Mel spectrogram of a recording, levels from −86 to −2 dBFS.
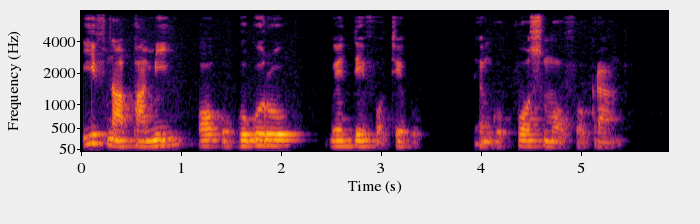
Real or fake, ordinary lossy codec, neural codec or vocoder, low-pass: real; none; none; 7.2 kHz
